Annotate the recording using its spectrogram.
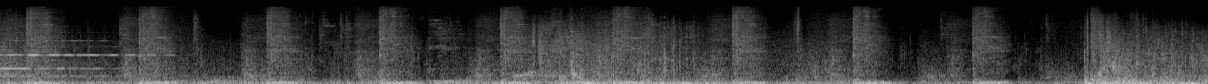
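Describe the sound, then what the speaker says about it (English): Dota 2 combat as towers come under attack: repeated booming hits, mechanical clanks and whooshing ability effects pulse in uneven bursts, dense and mid-loud, with brief drops between strikes. "Dire's middle tower is under attack. Dire's top tower is under attack."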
